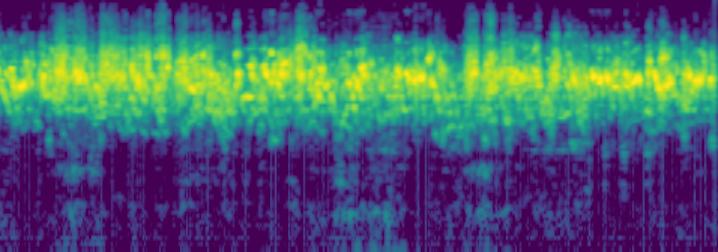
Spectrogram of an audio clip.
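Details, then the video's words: Many budgerigars from breeding pairs chattering continuously, a thick wall of high, scratchy warbling and chirping that never pauses. "Budgies parrot chirping sound"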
